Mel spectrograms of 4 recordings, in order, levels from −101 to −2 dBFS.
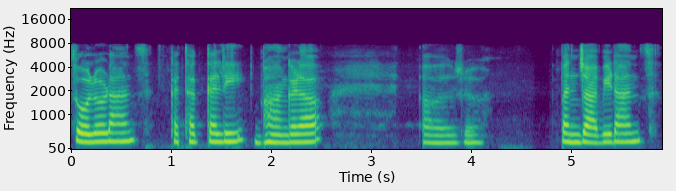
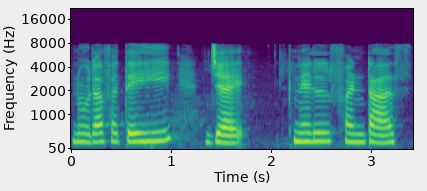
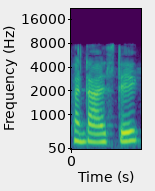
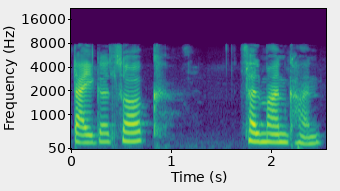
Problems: none marked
